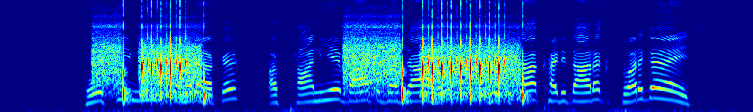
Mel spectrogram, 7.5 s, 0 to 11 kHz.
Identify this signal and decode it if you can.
Pulse dialling, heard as a rotary dial, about 10 pulses a second, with speech in Maithili. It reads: 5 9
